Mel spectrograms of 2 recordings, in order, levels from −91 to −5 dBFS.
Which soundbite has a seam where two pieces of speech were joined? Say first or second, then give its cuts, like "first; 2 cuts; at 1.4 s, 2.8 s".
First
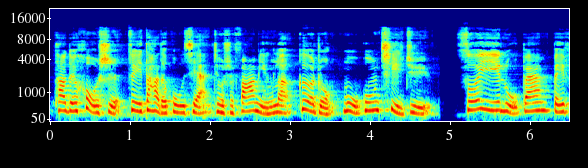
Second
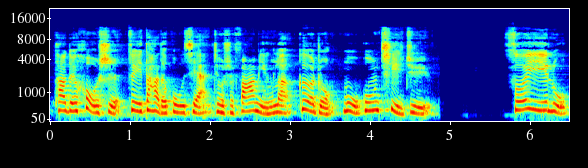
first; 1 cut; at 4.9 s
